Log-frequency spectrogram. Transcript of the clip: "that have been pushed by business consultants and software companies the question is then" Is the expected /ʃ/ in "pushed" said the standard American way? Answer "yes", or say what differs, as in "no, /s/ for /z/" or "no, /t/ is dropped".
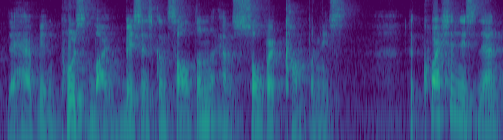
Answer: no, /s/ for /ʃ/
